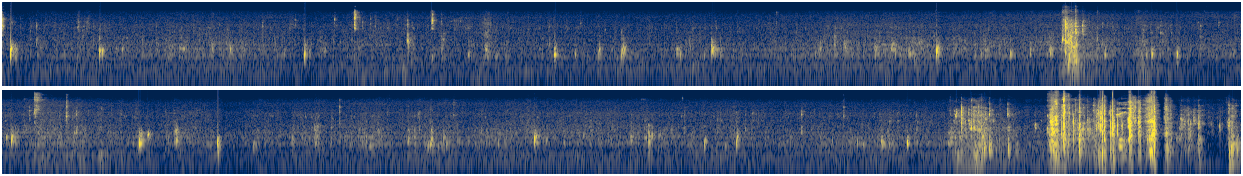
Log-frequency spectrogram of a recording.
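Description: Four-wheel-drive vehicle's engine running low and steady as it crawls over a rough dirt trail, with scattered knocks and rattles from the vehicle. Near the end, a burst of loud clattering and banging as the vehicle bounces hard over a bump.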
